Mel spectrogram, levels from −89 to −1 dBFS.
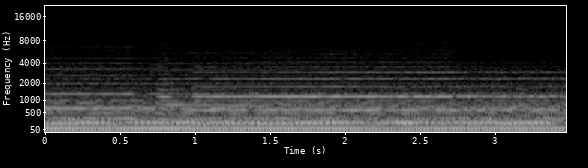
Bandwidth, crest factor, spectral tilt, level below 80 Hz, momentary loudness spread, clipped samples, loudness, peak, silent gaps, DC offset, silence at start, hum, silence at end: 7 kHz; 12 dB; -9 dB/octave; -42 dBFS; 2 LU; under 0.1%; -38 LUFS; -24 dBFS; none; under 0.1%; 0 s; none; 0 s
